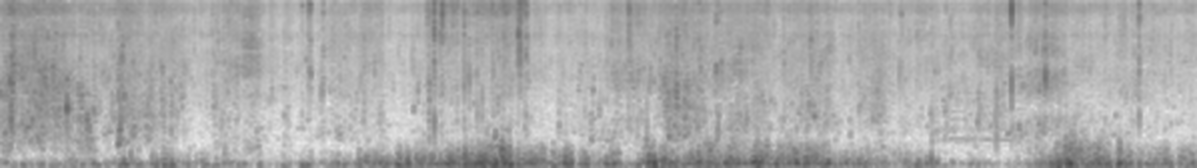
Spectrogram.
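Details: Low rumbling wind buffets the microphone outdoors by a lake meadow, with gusting surges and no clear animal calls.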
